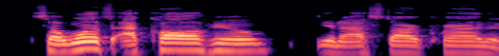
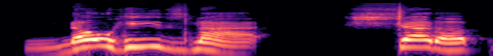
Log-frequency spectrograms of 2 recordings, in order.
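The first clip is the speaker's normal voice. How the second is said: loud, raised-pitch retold refusal; explosive; 5 semitones higher, 6 dB louder, much slower than usual. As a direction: cut him off with an explosive mock outburst. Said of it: "At first, he was explosive".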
